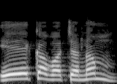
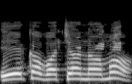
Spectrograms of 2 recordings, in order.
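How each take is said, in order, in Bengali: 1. শব্দটি শুধু 'm' ধ্বনি দিয়ে শেষ হয়েছে। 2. শেষের 'm'-এর পরে একটি হ্রস্ব স্বর আছে। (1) "ময়ের পরে কিন্তু অকারটা নেই" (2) "একবচনম নয়"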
